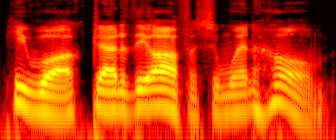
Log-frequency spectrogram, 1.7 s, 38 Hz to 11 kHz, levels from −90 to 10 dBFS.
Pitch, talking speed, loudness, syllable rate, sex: 130 Hz, 320 wpm, -19 LUFS, 7.6 syllables/s, male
